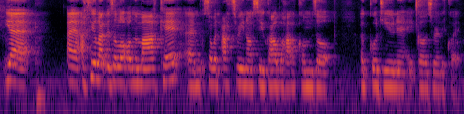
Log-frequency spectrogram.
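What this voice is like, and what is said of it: Yorkshire English accent. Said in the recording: “my Yorkshire accent”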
